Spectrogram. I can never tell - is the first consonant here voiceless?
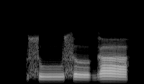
yes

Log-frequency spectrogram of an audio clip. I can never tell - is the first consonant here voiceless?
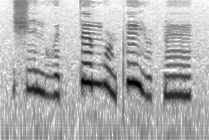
yes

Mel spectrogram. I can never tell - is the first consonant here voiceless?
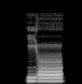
no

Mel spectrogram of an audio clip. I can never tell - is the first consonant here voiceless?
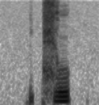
yes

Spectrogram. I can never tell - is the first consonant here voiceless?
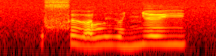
yes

